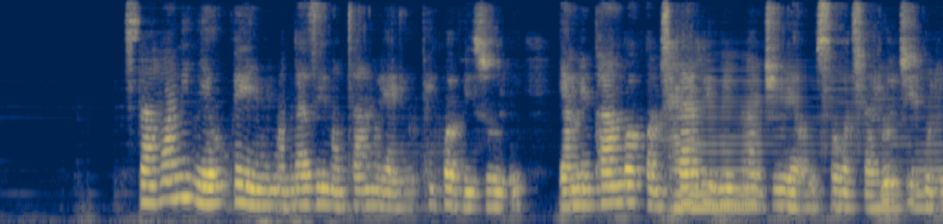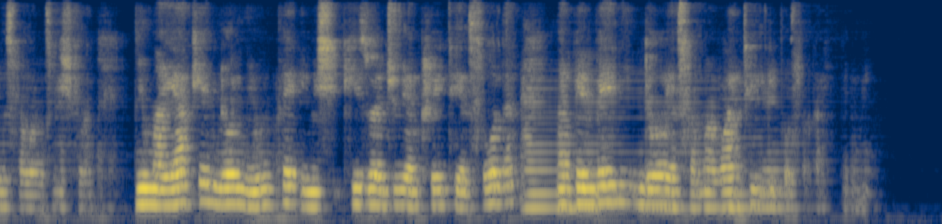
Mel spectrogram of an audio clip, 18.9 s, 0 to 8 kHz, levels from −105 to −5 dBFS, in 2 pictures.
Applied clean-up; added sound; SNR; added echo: neural mask model DeepFilterNet 3.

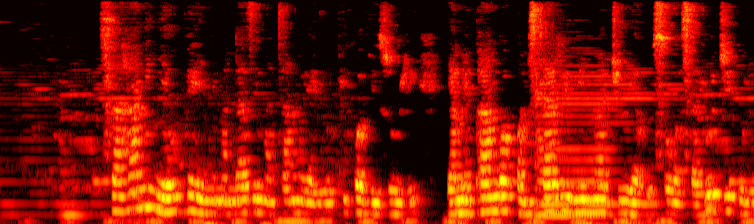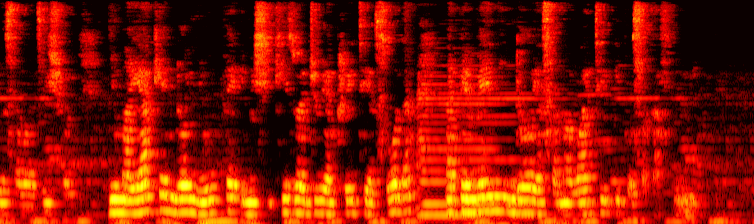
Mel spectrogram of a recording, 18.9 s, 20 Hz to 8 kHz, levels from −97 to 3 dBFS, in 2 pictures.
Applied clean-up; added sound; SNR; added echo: classical method WPE with log-MMSE.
